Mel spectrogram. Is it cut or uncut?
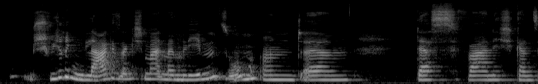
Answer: uncut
